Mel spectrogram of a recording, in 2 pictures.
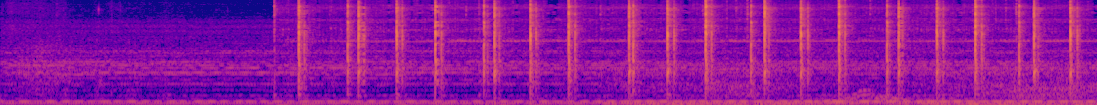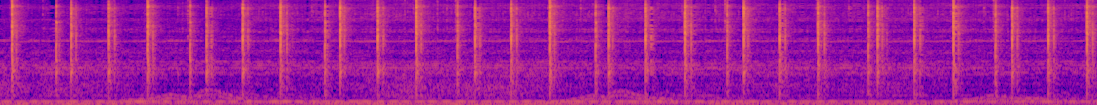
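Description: KIDZROBOTIX motorized toy robot hand running: its small geared motor whirs while the plastic fingers tap down in a rapid, uneven rhythm of about four clicks a second, starting about two seconds in. The tapping is a programmed rhythm looping continuously.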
